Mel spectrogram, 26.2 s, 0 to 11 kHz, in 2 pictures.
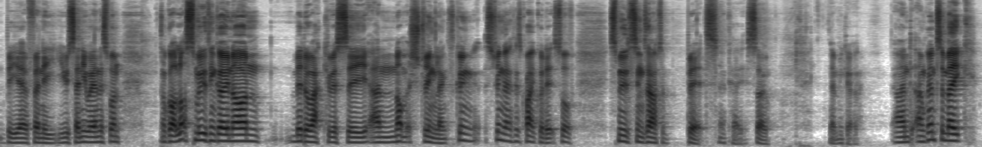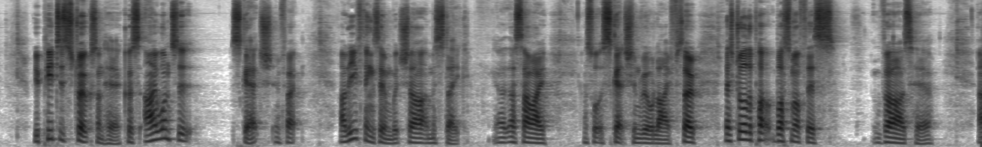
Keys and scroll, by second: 11.0 super+z.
